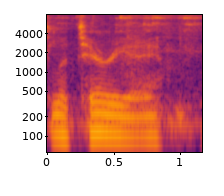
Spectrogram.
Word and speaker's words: Leterrier: I would say it's Leterrier. – That's probably why. It's French.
